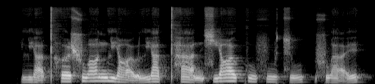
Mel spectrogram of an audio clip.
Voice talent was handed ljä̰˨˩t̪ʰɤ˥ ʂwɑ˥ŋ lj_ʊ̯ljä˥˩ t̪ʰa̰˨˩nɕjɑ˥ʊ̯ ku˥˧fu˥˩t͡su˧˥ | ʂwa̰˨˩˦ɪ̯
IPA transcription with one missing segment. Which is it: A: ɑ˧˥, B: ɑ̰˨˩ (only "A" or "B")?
B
